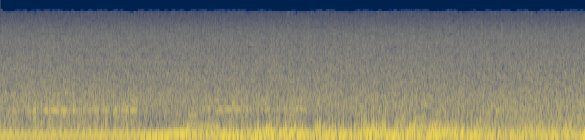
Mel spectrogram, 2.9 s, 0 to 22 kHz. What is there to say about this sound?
lo hum under burbles
Casio CA110 circuit bent and fed into mic input on Mac. Trimmed with Audacity. No effects.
